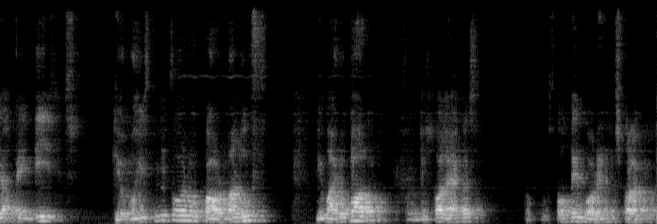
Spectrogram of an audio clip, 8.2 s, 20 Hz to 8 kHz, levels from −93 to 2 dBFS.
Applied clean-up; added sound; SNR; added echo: neural mask model DeepFilterNet 3.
